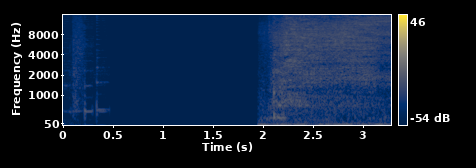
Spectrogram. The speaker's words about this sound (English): Ah, the copperhead snake. It hisses before attacking. But that's not a copperhead. That's the Sullivan's RV freshwater tank overflowing into their black one, which is backing into their vent pipe, making for a very different kind of attack.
